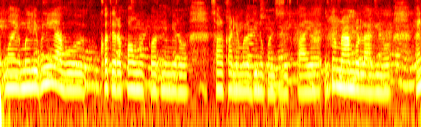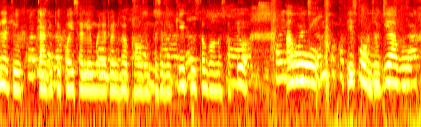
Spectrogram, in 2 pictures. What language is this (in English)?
Nepali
